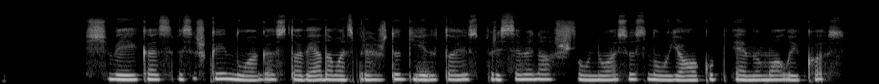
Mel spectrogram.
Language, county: Lithuanian, Šiauliai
